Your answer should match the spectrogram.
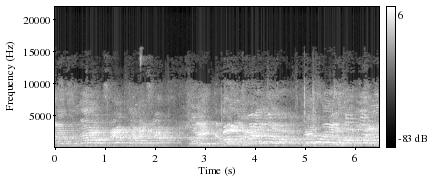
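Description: Overlapping shouts of coaches and spectators echoing in a gym during a wrestling bout, with dull thuds of the wrestlers' bodies and feet on the mat near the start and again about five seconds in.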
